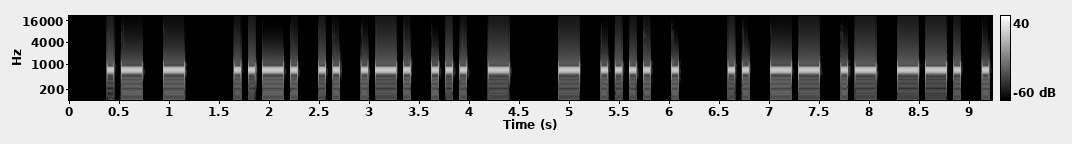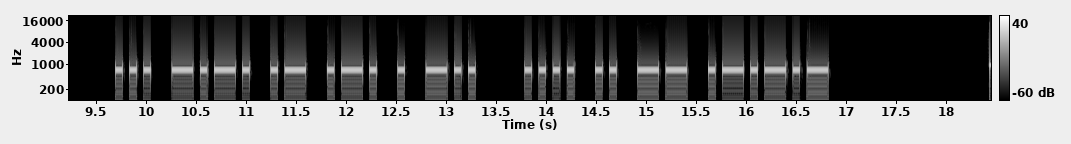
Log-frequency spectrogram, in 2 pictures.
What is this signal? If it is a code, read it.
Morse code, heard as a keyed tone, about 17 wpm, 700 Hz. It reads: AT FIRST THE IMAGE SCARED HIM.
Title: Sentences from Top 1000 Words - Review Part 4 - 17wpm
